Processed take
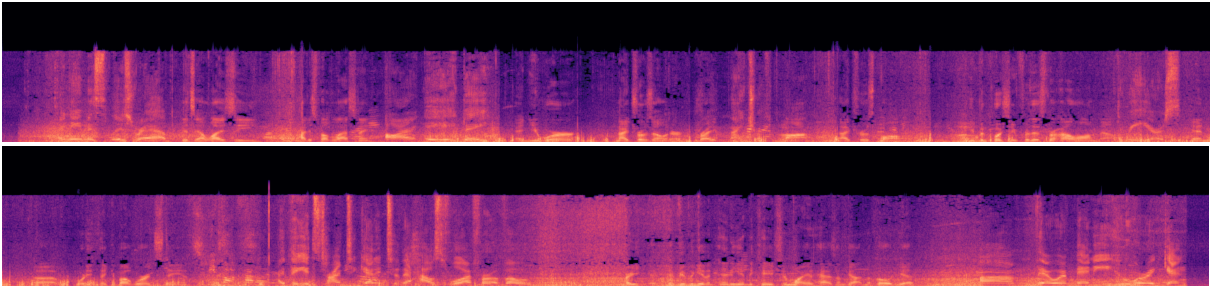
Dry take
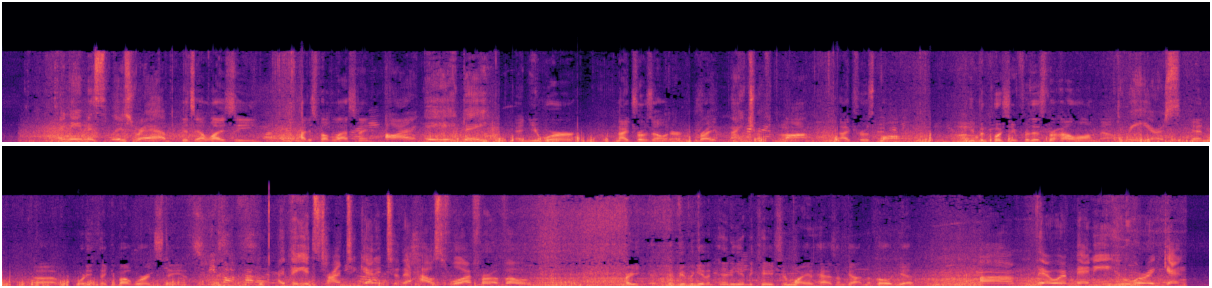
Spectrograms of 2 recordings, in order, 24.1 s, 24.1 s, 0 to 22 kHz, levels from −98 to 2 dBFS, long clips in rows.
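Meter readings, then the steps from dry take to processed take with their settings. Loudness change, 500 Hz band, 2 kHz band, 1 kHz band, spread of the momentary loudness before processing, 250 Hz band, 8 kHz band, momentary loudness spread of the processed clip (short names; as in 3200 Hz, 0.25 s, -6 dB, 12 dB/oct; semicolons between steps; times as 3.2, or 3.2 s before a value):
+5.0 dB, +4.5 dB, +4.5 dB, +4.5 dB, 5 LU, +5.5 dB, +4.5 dB, 5 LU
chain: low shelf 98 Hz +6 dB; gain +4.5 dB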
